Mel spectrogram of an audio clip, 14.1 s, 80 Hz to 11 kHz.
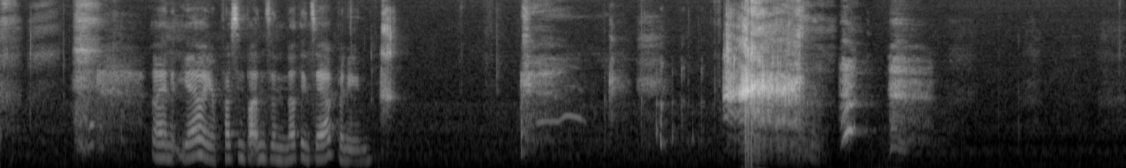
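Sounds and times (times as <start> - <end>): baby squealing and babbling: 9.0 - 10.2.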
